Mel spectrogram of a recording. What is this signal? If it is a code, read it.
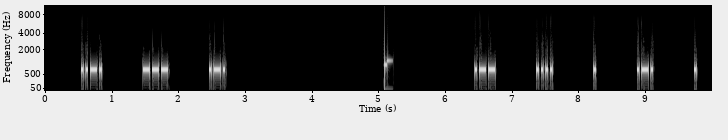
Morse code, heard as a keyed tone, about 36 wpm, spaced as for 12 wpm, 690 Hz. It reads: FOR WHERE
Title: 6x Character Spacing - Top 200 Words - 35wpm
